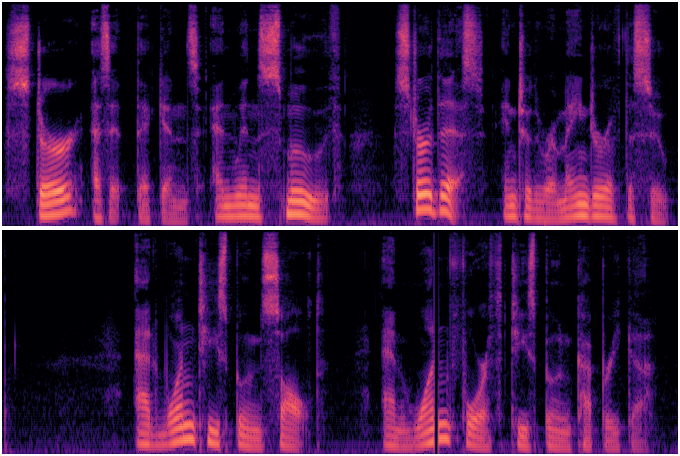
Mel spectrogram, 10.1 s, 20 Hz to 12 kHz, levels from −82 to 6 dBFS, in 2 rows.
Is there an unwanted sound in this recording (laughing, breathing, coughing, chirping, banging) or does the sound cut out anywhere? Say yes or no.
yes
